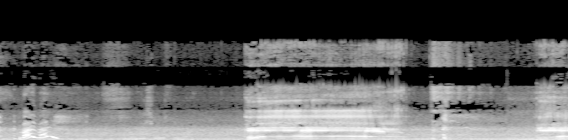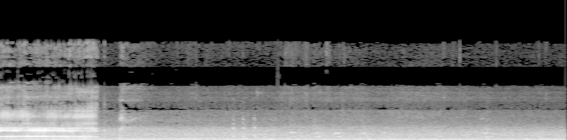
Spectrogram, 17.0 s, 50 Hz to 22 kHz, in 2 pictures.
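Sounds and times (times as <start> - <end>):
woman burping loudly: 3.7 - 6.2, 8.1 - 10.2.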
